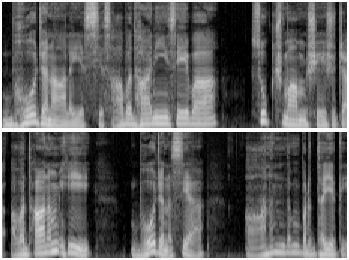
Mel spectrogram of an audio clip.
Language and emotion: Sanskrit, happy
